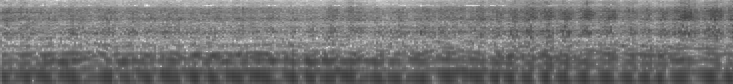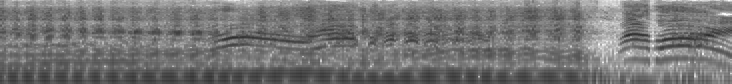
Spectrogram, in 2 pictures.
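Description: A quad bike engine roars and revs close by.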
